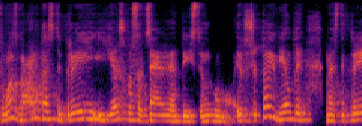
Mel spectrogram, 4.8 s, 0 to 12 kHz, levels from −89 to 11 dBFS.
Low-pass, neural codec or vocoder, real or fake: 10.8 kHz; codec, 44.1 kHz, 2.6 kbps, DAC; fake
